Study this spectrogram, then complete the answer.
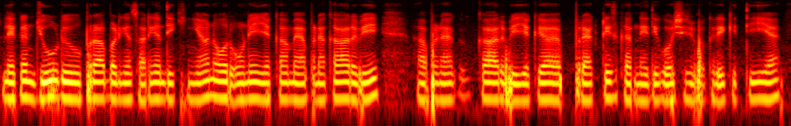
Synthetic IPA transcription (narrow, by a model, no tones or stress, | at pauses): leːkənd͡ʒuːʈːʊpɾaːbəɽɪjãːsaːɾɪjãːd̪ɪkʰɪjãːnoːɾʊnẽːd͡ʒəkaːmɛ̃ːəpɳaːkəɾʋiːəpneːkəɾʋiːd͡ʒəkaːpɾɛːkʈɪskəɾneːd̪iːkoːʃɪʃbəkʰɾiːkiːt̪iːɦɛː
